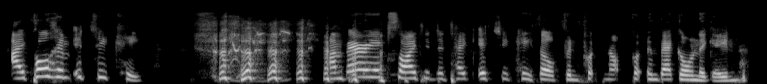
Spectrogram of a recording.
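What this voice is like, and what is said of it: Good put-on British accent. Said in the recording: “With that British accent... everything's better with that accent, right? Which you capture pretty well... That's a really good accent.”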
